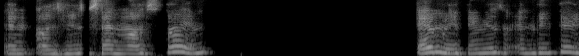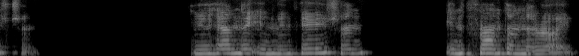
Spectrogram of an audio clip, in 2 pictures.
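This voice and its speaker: A woman from Bulgaria with a Bulgarian accent, a guest speaking in a measured, halting way with long pauses. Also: on the high side, fairly even intonation, mellow, lo-fi sound. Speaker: guest, life coach and spiritual guide. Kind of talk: slow reflective interview talk.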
